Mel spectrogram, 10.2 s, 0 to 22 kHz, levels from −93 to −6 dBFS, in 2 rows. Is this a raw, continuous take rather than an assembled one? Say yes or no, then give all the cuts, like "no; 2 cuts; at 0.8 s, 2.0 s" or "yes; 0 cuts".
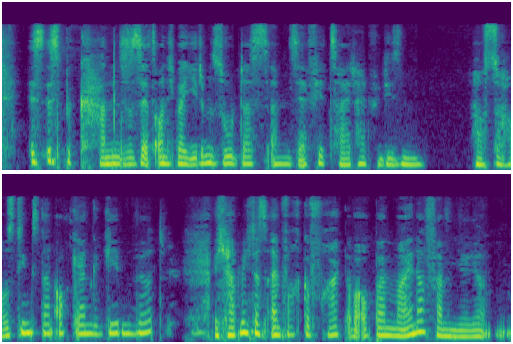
yes; 0 cuts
